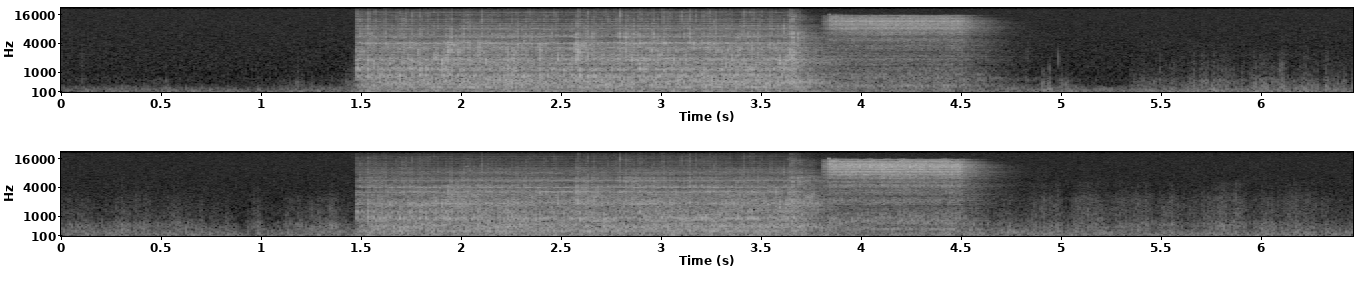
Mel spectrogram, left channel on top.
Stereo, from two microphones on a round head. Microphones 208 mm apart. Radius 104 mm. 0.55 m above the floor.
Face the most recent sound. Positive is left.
turn(degrees=-55)  # may be behind; listen again after turning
